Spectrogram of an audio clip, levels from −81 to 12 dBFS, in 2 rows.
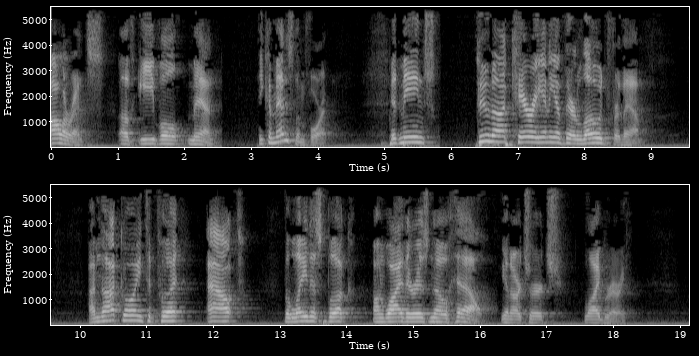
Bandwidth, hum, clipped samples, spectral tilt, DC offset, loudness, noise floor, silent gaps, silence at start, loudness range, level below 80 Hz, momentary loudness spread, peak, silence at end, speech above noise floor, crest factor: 5.4 kHz; none; under 0.1%; -6.5 dB/octave; under 0.1%; -18 LUFS; -55 dBFS; none; 0 s; 5 LU; -44 dBFS; 15 LU; 0 dBFS; 0.9 s; 37 dB; 20 dB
